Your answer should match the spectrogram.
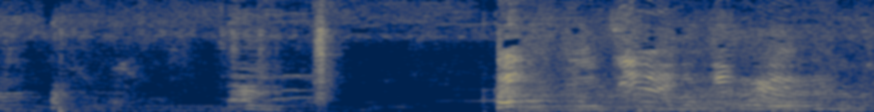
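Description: Indistinct voices of several people talking in the background, with one short knock near the start and a brief quiet gap before the chatter resumes.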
